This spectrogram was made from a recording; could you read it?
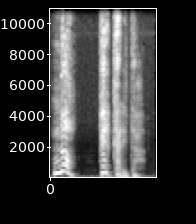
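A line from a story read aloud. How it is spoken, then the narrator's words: Shout. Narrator (Italian): gridava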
